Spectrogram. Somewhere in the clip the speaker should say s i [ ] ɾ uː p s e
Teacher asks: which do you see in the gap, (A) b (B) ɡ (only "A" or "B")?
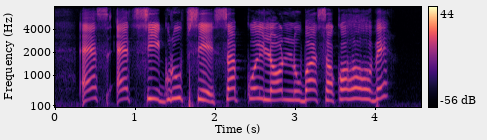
B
